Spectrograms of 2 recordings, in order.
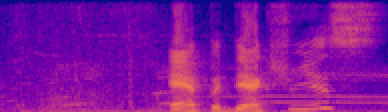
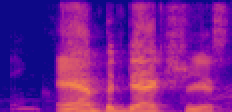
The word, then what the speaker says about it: ambidextrious: Apidextrious. Is that the Is that the word? Blood Moon said I'm aidextrious. Wait, hold up. Let me make sure I'm saying it right. Ambidextrious, not amp.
